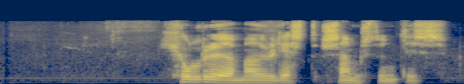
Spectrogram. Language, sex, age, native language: Icelandic, male, 60-69, Icelandic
